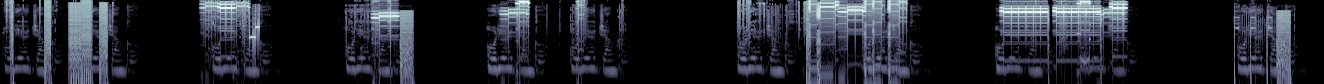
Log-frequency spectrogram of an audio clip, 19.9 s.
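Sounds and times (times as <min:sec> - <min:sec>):
digital glitch: 0:00.7 - 0:01.6, 0:03.0 - 0:03.9, 0:05.6 - 0:06.2, 0:07.5 - 0:08.0, 0:12.1 - 0:13.6, 0:15.0 - 0:16.9, 0:18.5 - 0:19.4.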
